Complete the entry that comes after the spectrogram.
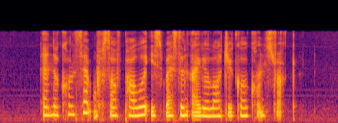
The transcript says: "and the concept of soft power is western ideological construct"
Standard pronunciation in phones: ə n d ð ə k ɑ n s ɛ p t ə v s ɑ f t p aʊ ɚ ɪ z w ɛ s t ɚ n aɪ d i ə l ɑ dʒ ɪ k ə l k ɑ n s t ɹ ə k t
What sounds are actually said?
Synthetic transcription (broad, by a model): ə n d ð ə k ɑ n s ɛ p t s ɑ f p aʊ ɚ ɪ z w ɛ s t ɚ n aɪ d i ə l ɑ dʒ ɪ k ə l k ɑ n s t ɹ ə k t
